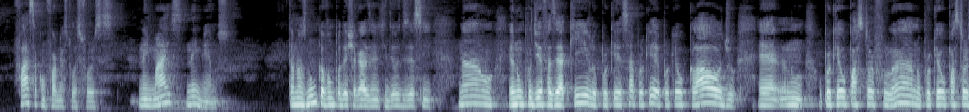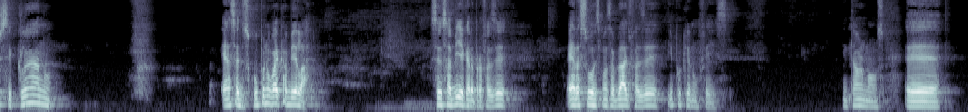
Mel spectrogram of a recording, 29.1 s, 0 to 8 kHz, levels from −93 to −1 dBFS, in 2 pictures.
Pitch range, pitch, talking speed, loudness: 120-145 Hz, 130 Hz, 140 wpm, -20 LUFS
